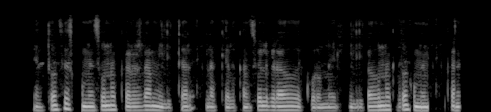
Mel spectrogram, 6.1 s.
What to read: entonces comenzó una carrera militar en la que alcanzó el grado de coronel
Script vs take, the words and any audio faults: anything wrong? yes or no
yes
